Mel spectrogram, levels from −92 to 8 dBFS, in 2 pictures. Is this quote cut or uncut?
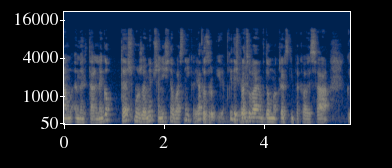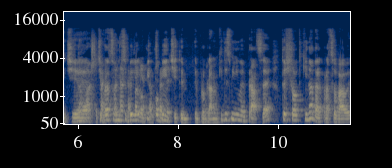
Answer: uncut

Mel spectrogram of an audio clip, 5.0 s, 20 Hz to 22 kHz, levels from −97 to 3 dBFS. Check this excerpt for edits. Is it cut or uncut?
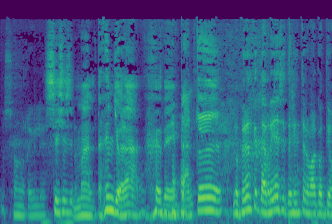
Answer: cut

